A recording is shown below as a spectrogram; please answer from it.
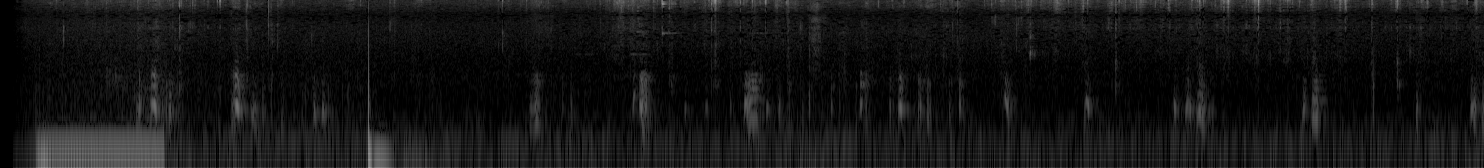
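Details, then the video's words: A male rabbit makes soft, irregular clicking and snuffling noises, short and quick, several each second, while he eats. "Rabbit makes strange noises whilst he eats"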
